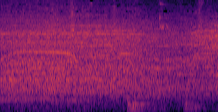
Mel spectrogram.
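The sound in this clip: A basketball bounces as a BYU player gets ready for a free throw against Illinois State. A couple of dull, low thuds sound under steady crowd noise.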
